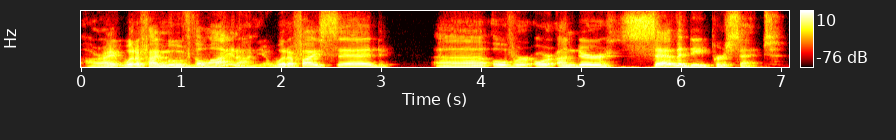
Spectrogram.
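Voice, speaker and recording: A man's voice: fairly high pitch, expressive, measured pace, darkish tone. A man co-hosting a podcast in easygoing casual chat, a little hesitant as he goes. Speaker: podcast co-host.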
